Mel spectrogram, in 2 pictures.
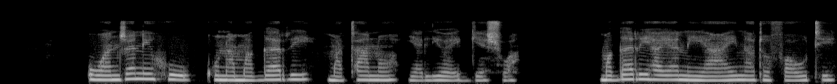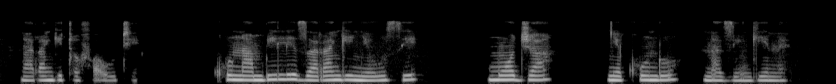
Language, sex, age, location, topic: Swahili, female, 18-24, Mombasa, finance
